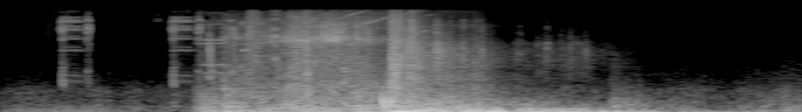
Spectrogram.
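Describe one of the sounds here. A wall breaks apart with a crackling rumble.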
